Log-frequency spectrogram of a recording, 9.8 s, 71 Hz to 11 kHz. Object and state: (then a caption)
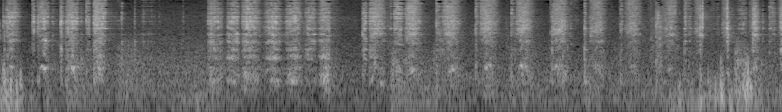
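Horse hoof being rasped. A steel rasp is drawn by hand across the keratin horn wall of a live horse's hoof, which is fitted with a steel shoe and resting on a hoof stand. Quick, repeated filing strokes make a bright, gritty scraping centered around 3 kHz, with short pauses between bursts and little low end.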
